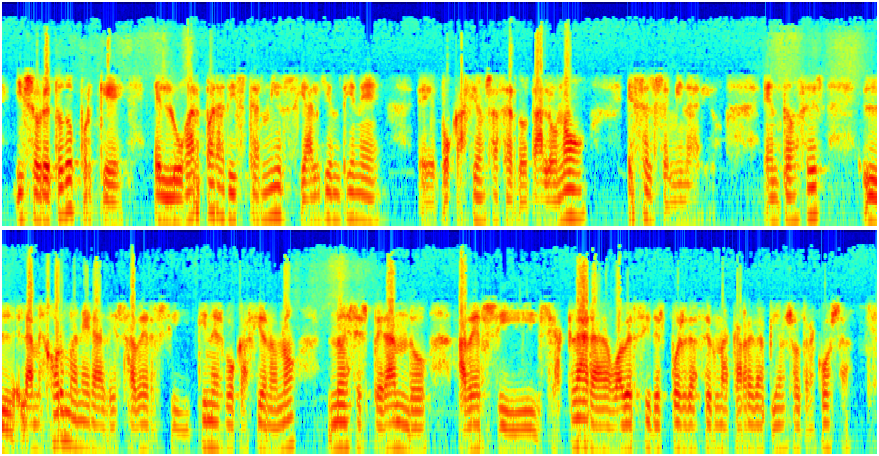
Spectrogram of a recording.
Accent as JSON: {"language": "Spanish", "town": "Talavera de la Reina", "region": "Castilla-La Mancha", "country": "Spain", "said": "soy de Talavera de la Reina, de la parroquia de Santa María la Mayor"}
